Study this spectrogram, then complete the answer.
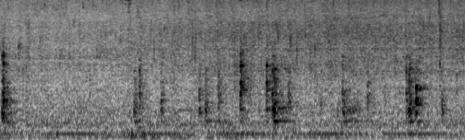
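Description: Finely chopped onions, two of them, sautéing over a low gas flame in a pan with a steady sizzle broken by frequent stirring scrapes, close and moderately loud with no talk.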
